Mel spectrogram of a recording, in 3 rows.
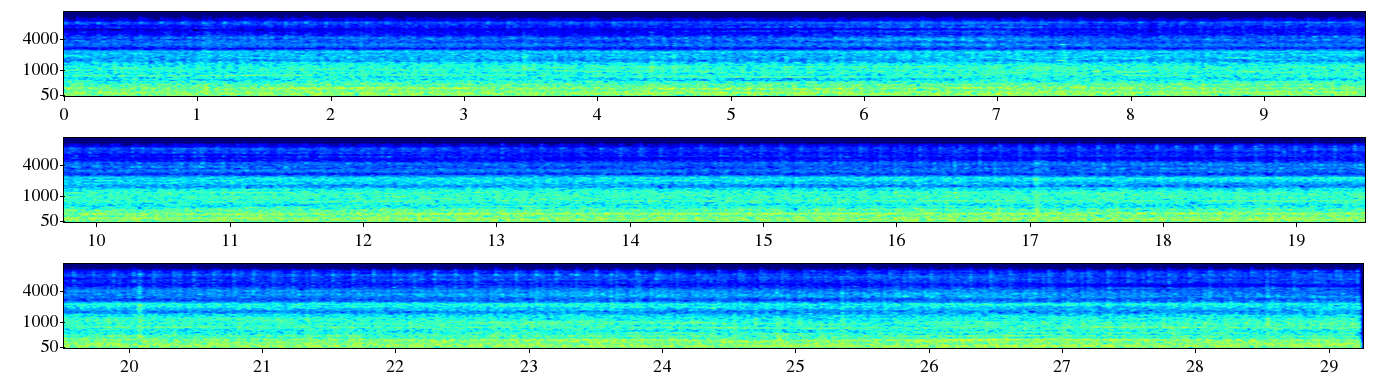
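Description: Caterpillar D6 crawler tractor's diesel engine running steadily at low speed while it tows a heavy harvester.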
